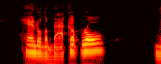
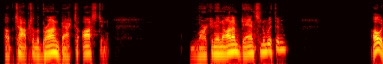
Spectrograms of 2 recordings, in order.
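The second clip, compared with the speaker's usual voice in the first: running game call, steady and brisk; live play-by-play. Acted. Streaming the Lakers game to his viewers, live play-by-play. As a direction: call each possession as it happens.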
